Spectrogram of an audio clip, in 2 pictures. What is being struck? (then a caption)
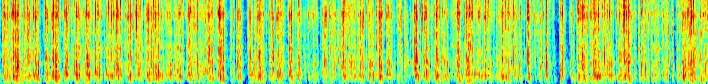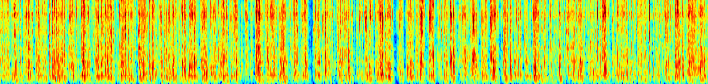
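Ridged plastic container lid. Fingertips and short nails rapidly tap and scratch a ridged red plastic lid, likely the lid of a hollow storage box. A dense, continuous stream of quick plastic clicks and scrapes carries on for the whole clip, centred in the mid range with little low end.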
